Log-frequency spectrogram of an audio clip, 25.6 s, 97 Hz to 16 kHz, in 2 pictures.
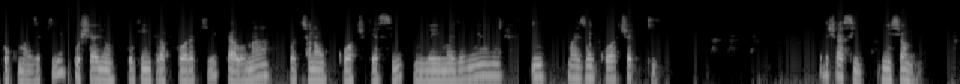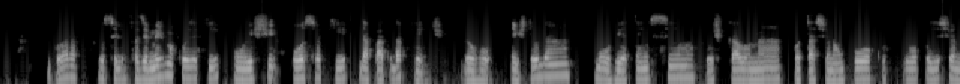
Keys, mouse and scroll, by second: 0.9 g, 2.7 s, 3.0-4.3 middle drag, 3.9 ctrl+r, 4.3 click, 6.8 z, 7.7 ctrl+r, 8.7 click, 10.5 Tab, 12.3 Tab, 12.8 Tab, 16.5 middle click, 17.5 KP_1, 18.1 z, 19.4 e, 20.5 g, 22.0 s, 23.3 r, 24.8 g.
